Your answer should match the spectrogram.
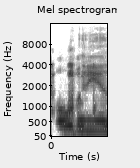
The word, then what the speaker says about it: Albany: You read it right. It's just pronounced that way. – Albany.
